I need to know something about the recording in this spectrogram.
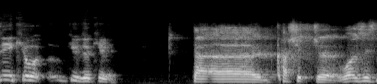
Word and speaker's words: Khashoggi: It's Khashoggi is his pronunciation.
